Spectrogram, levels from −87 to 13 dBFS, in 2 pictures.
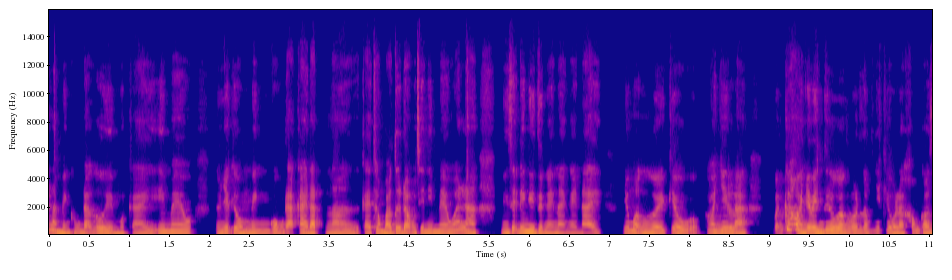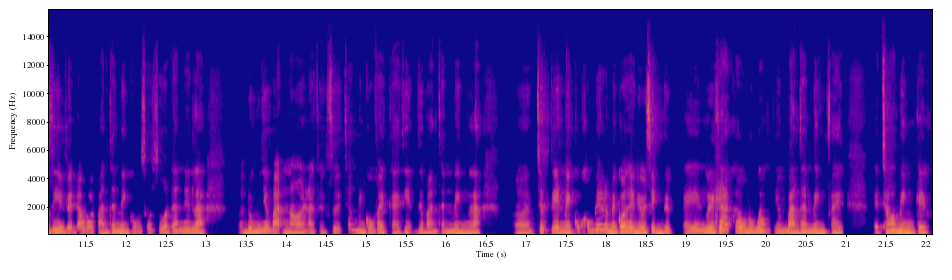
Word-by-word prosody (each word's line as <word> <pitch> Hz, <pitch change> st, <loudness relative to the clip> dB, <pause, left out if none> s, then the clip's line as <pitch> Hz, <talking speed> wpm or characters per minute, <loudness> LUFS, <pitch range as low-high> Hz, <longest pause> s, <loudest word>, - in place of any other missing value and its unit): là 325 Hz, -4 st, 0 dB
mình 205 Hz, -4 st, +3 dB
cũng 215 Hz, -, -5 dB
đã 230 Hz, -, -1 dB
gửi 260 Hz, -, +3 dB
một 160 Hz, 0 st, -1 dB
cái 165 Hz, -, -4 dB
email, 255 Hz, 0 st, +2 dB, 0.4 s
giống 220 Hz, +1 st, -3 dB
như 255 Hz, -, +1 dB
kiểu, 240 Hz, -6 st, +2 dB
mình 165 Hz, 0 st, 0 dB
cũng 200 Hz, +1 st, -1 dB
đã -, -, +1 dB
cài 255 Hz, -4 st, +2 dB
đặt 200 Hz, -2 st, +5 dB
là 180 Hz, -3 st, -1 dB, 0.3 s
thông 270 Hz, -3 st, 0 dB
báo 190 Hz, -2 st, +5 dB
tự 260 Hz, -, +3 dB
động 235 Hz, -1 st, +2 dB
trên 240 Hz, 0 st, -1 dB
email 245 Hz, 0 st, +1 dB
á -, -, -1 dB
là 230 Hz, -10 st, +1 dB, 0.3 s
mình 215 Hz, -, 0 dB
sẽ 245 Hz, -, -1 dB
đi 255 Hz, -, +3 dB
nghỉ 255 Hz, -1 st, +8 dB
từ 190 Hz, -, +2 dB
ngày 195 Hz, +1 st, -1 dB
này, 195 Hz, 0 st, -3 dB
ngày 190 Hz, 0 st, -8 dB
này. 195 Hz, -1 st, -2 dB, 0.3 s
Nhưng 285 Hz, +1 st, -2 dB
mọi 270 Hz, -, +2 dB
người, 205 Hz, -3 st, +3 dB
kiểu, 195 Hz, -8 st, 0 dB
coi 270 Hz, -1 st, -2 dB
như 270 Hz, +1 st, +2 dB
là 215 Hz, -4 st, +1 dB, 0.3 s
vẫn -, -, -8 dB
cứ 430 Hz, -, +3 dB
hỏi 245 Hz, -, +5 dB
như 255 Hz, -, +5 dB
bình 260 Hz, -3 st, +5 dB
thường 255 Hz, -7 st, +5 dB
luôn, 260 Hz, -1 st, -1 dB
giống 235 Hz, +2 st, -4 dB
như 295 Hz, -, -9 dB
kiểu 285 Hz, -, 0 dB
là, 175 Hz, 0 st, +2 dB
không 280 Hz, +8 st, -6 dB
có 230 Hz, -4 st, +1 dB
gì 275 Hz, +4 st, +3 dB
vậy -, -, -1 dB
đó, 290 Hz, +2 st, -3 dB
bản 210 Hz, -5 st, -3 dB
thân 260 Hz, -, +1 dB
mình 245 Hz, -5 st, +1 dB
cũng -, -, -8 dB
sốt 330 Hz, +1 st, -11 dB
ruột 295 Hz, -11 st, -4 dB
á. 270 Hz, -, -2 dB
Nên 295 Hz, -1 st, -2 dB
là, 230 Hz, -5 st, +1 dB, 0.4 s
ờ, 225 Hz, -, -14 dB
đúng 220 Hz, +2 st, +3 dB
như 310 Hz, -, +1 dB
bạn 245 Hz, -9 st, -2 dB
nói 195 Hz, +1 st, 0 dB
là 260 Hz, 0 st, -6 dB
thực 205 Hz, -, -9 dB
sự 235 Hz, +1 st, -7 dB
chắc 360 Hz, -, -12 dB
mình 265 Hz, -9 st, 0 dB
cũng -, -, -4 dB
phải 210 Hz, -, -1 dB
cải 180 Hz, -5 st, -5 dB
thiện 220 Hz, -, -5 dB
từ 205 Hz, -, -2 dB
bản 185 Hz, -3 st, -2 dB
thân 235 Hz, +1 st, -2 dB
mình 200 Hz, -5 st, +2 dB
là, 185 Hz, -1 st, +1 dB, 0.4 s
ờ, 185 Hz, -1 st, -4 dB
trước 315 Hz, -, -4 dB
tiên 275 Hz, -4 st, +1 dB
mình 210 Hz, -3 st, +1 dB
cũng -, -, -10 dB
không 290 Hz, -, -7 dB
biết 355 Hz, -, 0 dB
là 345 Hz, -, 0 dB
mình 215 Hz, -8 st, +3 dB
có 200 Hz, -, +5 dB
thể 280 Hz, -, +3 dB
điều 195 Hz, -1 st, +4 dB
chỉnh 195 Hz, -2 st, +1 dB
được 170 Hz, -, 0 dB, 0.2 s
cái 245 Hz, +5 st, -3 dB
người 290 Hz, -8 st, +3 dB
khác 340 Hz, -, +1 dB
không, 295 Hz, -5 st, +1 dB
đúng 230 Hz, +3 st, +2 dB
hông? 285 Hz, -1 st, +1 dB
Nhưng 260 Hz, 0 st, -3 dB
bản 210 Hz, -7 st, +3 dB
thân 250 Hz, +3 st, +1 dB
mình 220 Hz, -4 st, +3 dB
phải 190 Hz, -6 st, -2 dB, 0.4 s
phải 195 Hz, -1 st, -8 dB
cho 265 Hz, 0 st, +4 dB
mình 215 Hz, -7 st, +5 dB
cái 190 Hz, -1 st, 0 dB
230 Hz, 310 wpm, -23 LUFS, 195-265 Hz, 0.4 s, nghỉ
